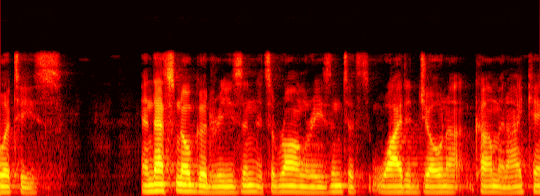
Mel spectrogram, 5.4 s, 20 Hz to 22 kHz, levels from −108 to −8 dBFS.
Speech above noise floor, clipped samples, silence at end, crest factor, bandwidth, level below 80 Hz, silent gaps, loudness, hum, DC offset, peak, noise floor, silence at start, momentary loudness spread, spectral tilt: 46 dB; under 0.1%; 0 s; 22 dB; 7.6 kHz; -82 dBFS; none; -37 LUFS; none; under 0.1%; -14 dBFS; -82 dBFS; 0 s; 12 LU; -5.5 dB/octave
